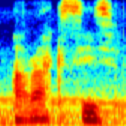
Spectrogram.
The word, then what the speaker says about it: Arax: by the Arax or Araxis river using the Persian Aadian Sumerian pronunciation. It's Arax but it's the derivation is much more ancient.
